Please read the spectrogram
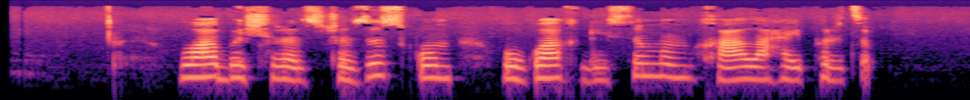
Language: Abkhazian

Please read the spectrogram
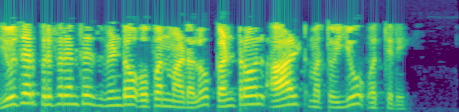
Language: Kannada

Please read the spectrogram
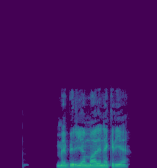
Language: Kurdish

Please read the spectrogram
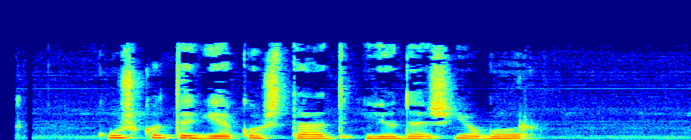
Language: Mari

